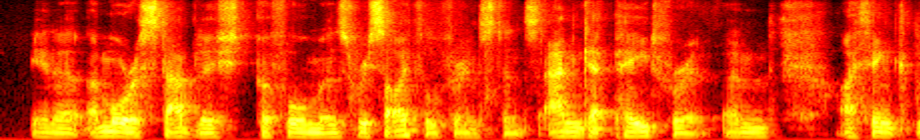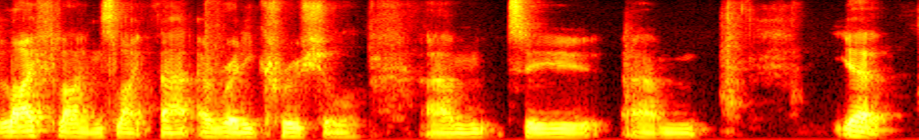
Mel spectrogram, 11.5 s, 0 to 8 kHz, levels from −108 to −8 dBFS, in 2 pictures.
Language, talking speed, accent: English, 140 wpm, British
